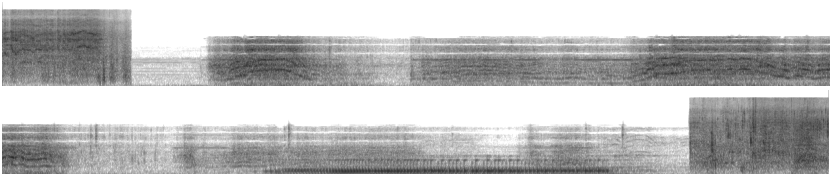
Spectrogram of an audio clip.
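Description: Electric RC rock crawler driving over dirt, heard slowed down as in slow-motion footage: a drawn-out, gliding motor whine with tyre and dirt noise, in three stretches separated by short gaps. About a second before the end, water from a hose starts spraying.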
